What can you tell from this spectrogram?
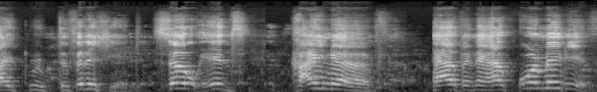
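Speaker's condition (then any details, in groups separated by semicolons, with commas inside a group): Cerebral palsy; legs affected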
